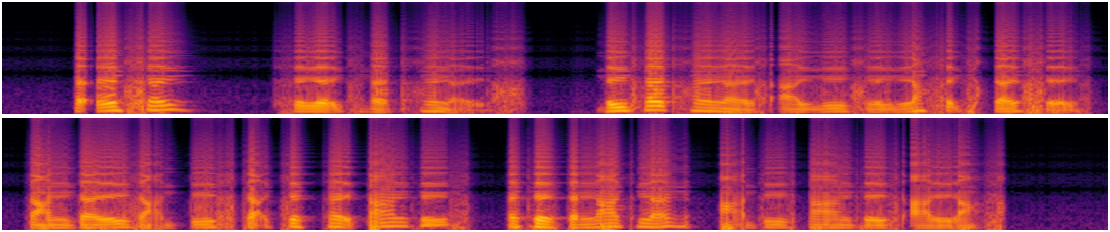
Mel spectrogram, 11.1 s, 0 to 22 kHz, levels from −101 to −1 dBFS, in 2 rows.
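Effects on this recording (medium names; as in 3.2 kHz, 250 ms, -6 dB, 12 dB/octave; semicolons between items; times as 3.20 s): aliases and images of a low sample rate 1.6 kHz, jitter 0%; IMA ADPCM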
